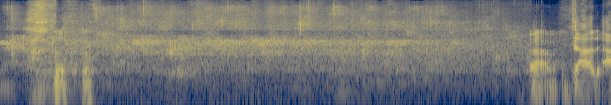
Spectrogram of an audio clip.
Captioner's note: chuckles; audience applauding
